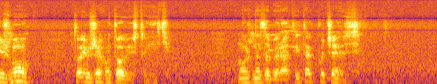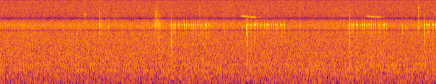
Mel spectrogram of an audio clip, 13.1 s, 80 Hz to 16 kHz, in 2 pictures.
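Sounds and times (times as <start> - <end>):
faint clicks: 7.8 - 8.3, 8.9 - 13.0
high-pitched squeaks: 9.1 - 10.9, 11.8 - 13.0.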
